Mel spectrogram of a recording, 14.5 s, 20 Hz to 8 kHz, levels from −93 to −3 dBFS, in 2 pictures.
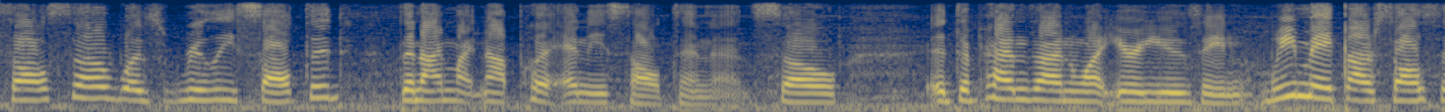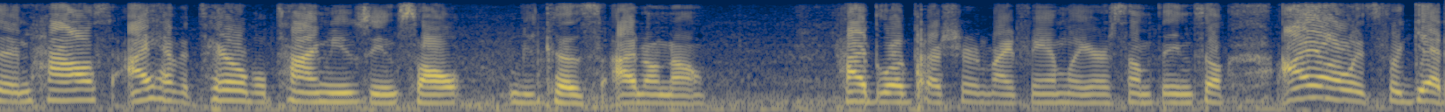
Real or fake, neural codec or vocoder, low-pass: fake; codec, 16 kHz, 16 kbps, FreqCodec, larger model; 7.2 kHz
